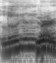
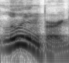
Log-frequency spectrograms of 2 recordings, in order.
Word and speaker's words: Lunenburg: is that how you pronounce it Lunenburg Lunberg? Yep. Alright, and Lunenburg is well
